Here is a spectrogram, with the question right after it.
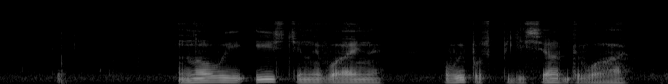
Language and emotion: Russian, sad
